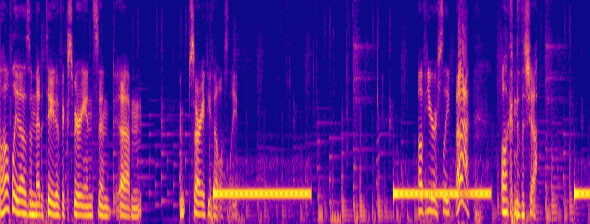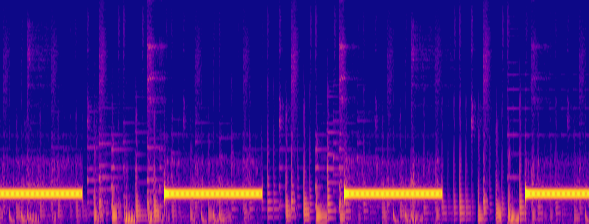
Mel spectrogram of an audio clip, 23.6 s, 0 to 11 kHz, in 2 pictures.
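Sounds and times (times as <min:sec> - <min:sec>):
speech: 0:00.0 - 0:02.9, 0:03.6 - 0:04.9, 0:08.4 - 0:11.2
several telephones ringing: 0:04.2 - 0:06.2, 0:07.9 - 0:09.8, 0:11.5 - 0:13.4, 0:15.1 - 0:17.0, 0:18.6 - 0:20.6, 0:22.3 - 0:23.5.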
